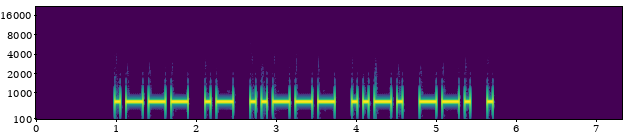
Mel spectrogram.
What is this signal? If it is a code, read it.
Morse code, heard as a keyed tone, about 17 wpm, 700 Hz. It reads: JA2FGE
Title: DXCC-100 Call Signs - 6 Characters - Repeated 2x - 17wpm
